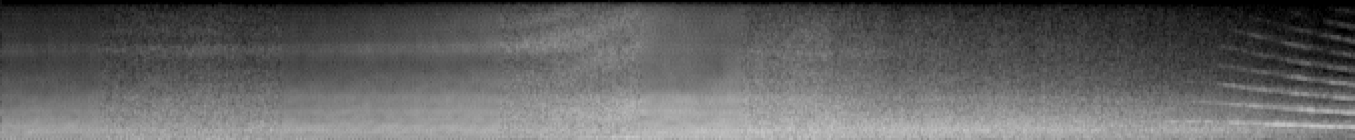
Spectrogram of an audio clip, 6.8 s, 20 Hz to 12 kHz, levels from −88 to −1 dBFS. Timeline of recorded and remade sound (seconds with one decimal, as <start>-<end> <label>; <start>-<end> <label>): 0.0-0.5 remade; 0.5-1.4 recorded; 1.4-2.5 remade; 2.5-3.2 recorded; 3.2-3.7 remade; 3.7-6.8 recorded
